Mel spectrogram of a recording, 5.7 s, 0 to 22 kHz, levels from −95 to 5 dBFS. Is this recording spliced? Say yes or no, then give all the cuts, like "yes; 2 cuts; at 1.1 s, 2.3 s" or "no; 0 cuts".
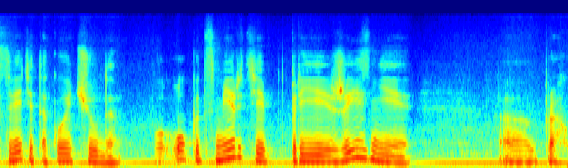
yes; 1 cut; at 1.5 s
